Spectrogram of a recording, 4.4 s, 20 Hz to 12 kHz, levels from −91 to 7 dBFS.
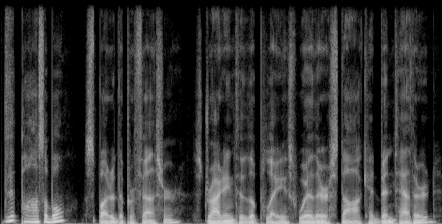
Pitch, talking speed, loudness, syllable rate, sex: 105 Hz, 215 wpm, -18 LUFS, 6.4 syllables/s, male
